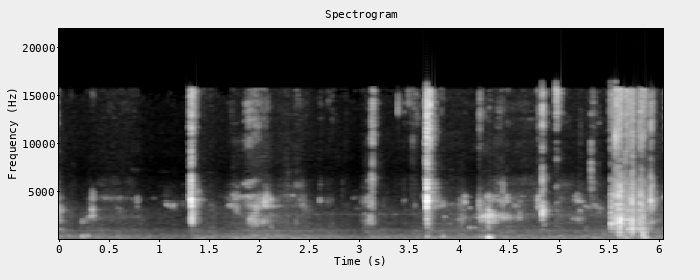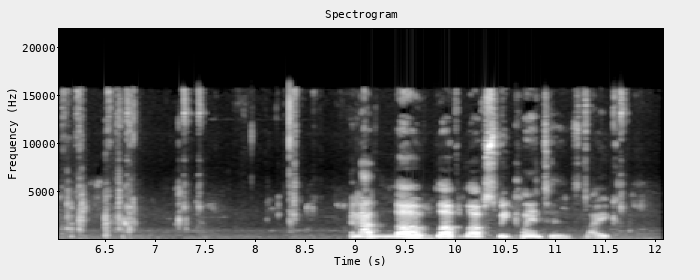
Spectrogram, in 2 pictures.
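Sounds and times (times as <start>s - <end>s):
crackly chewing: 0.2s - 9.0s
wet mouth clicks and smacks: 1.3s - 1.6s.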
